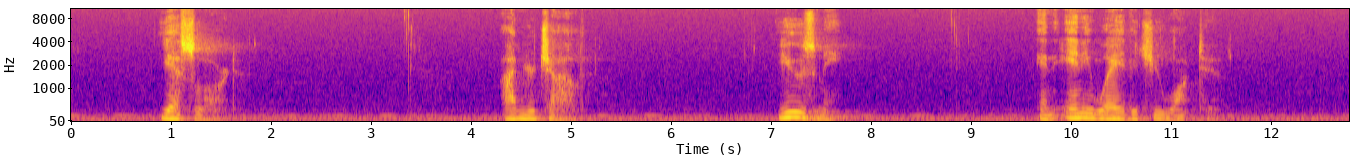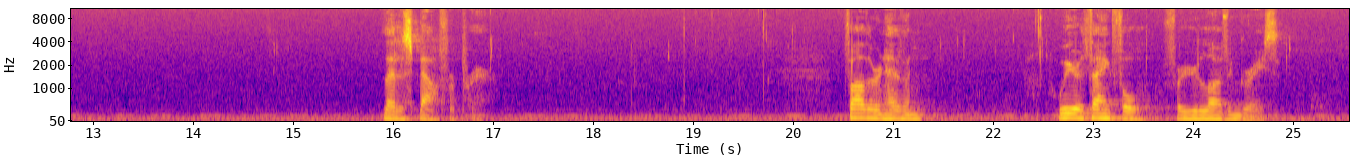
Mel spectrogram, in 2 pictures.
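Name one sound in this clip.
An elderly man speaks slowly through a microphone in short phrases with long pauses.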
